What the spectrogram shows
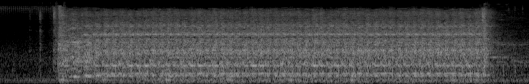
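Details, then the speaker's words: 6.7L Powerstroke OEM starter fitted to a 7.3L Powerstroke, tuner pulled so the engine only spins without starting: about four seconds of brisk, even cranking at roughly three turns a second. A strong, healthy starter. "I pulled out my dp-tuner so it won't start it'll just spin over so let's see how it sounds"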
